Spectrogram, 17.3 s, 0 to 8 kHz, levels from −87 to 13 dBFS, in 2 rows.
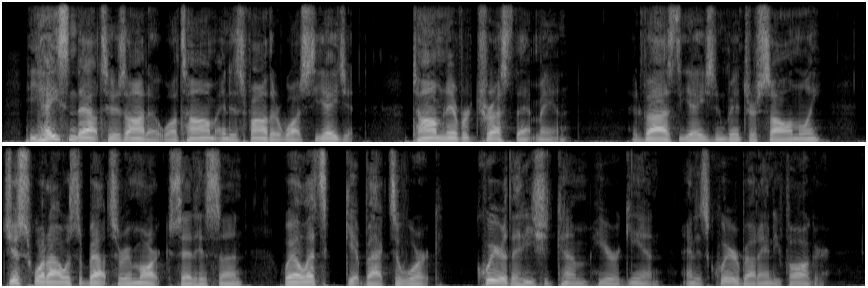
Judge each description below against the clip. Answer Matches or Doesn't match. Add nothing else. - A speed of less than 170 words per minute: Doesn't match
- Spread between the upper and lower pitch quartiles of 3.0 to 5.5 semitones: Matches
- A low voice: Matches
